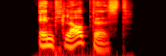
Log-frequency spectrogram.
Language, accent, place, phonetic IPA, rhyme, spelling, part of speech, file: German, Germany, Berlin, [ɛntˈlaʊ̯ptəst], -aʊ̯ptəst, entlaubtest, verb, De-entlaubtest.ogg
- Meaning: inflection of entlauben: 1. second-person singular preterite 2. second-person singular subjunctive II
